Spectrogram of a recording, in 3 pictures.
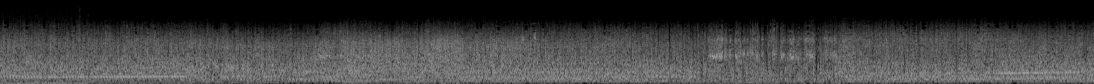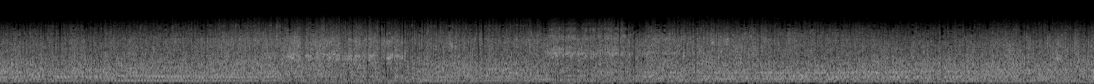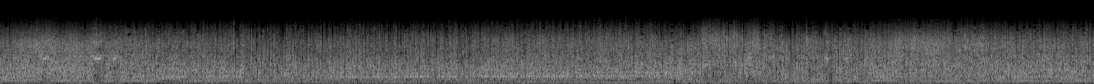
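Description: A racing kart at speed heard from onboard: a steady rush of wind and road noise over the microphone, with the engine note faintly rising and falling as the kart goes through the corners.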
